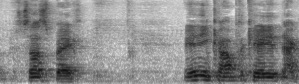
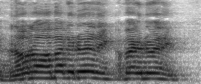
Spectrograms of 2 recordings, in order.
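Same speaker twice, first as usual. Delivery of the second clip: much higher, louder and fast, scrambling to calm things; panicked pleading; 11 semitones higher, 3 dB louder, much faster than usual. Retold or imitated. Suspect facing a drawn gun, panicked high pleading. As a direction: babble reassurances to stop him from shooting. Suspect denies threat at gunpoint.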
